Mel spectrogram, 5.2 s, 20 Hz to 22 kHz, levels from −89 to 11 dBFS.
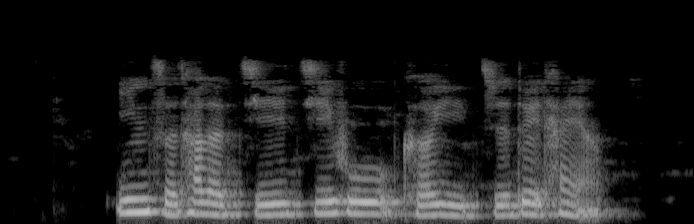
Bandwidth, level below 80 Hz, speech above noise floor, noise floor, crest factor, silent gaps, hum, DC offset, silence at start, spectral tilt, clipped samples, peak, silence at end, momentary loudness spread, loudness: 7.6 kHz; -66 dBFS; 49 dB; -74 dBFS; 16 dB; none; none; under 0.1%; 0.85 s; -6.5 dB/octave; under 0.1%; -10 dBFS; 0.6 s; 7 LU; -26 LUFS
